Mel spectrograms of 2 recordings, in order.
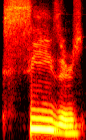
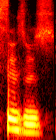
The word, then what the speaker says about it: scissors: It's not Caesars. It's scissors. Why is a short vowel, teacher? Tell me. It's a short vowel because there is double S.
